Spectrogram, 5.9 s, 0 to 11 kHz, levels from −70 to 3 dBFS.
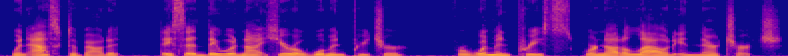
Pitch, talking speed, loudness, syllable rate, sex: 215 Hz, 225 wpm, -19 LUFS, 5.9 syllables/s, female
